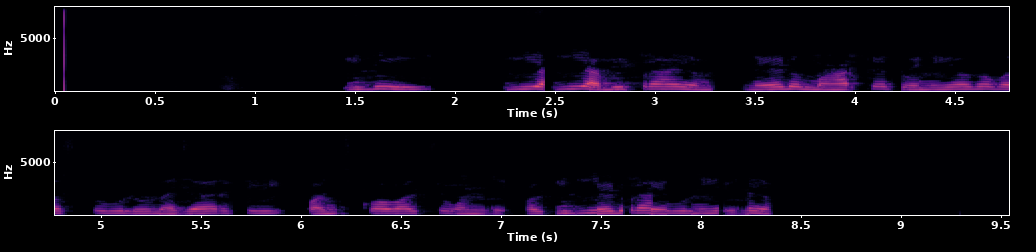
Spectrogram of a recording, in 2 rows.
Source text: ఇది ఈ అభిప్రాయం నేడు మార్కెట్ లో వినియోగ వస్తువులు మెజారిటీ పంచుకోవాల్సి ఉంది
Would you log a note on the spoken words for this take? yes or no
yes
